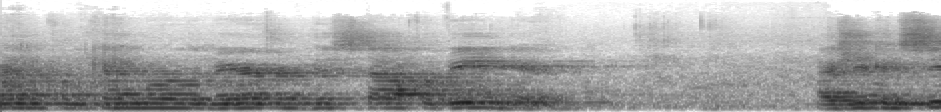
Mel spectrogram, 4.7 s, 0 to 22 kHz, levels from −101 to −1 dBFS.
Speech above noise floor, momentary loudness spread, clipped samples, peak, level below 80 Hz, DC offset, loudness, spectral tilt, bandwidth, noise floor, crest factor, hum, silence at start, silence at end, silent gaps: 25 dB; 10 LU; under 0.1%; -8 dBFS; -82 dBFS; under 0.1%; -23 LUFS; -6 dB/octave; 12 kHz; -47 dBFS; 16 dB; none; 0 s; 0 s; none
